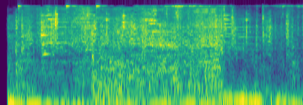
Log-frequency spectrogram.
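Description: Sound-design effect of glass shattering over a deep bass rumble, starting abruptly and held loud for about two seconds.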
